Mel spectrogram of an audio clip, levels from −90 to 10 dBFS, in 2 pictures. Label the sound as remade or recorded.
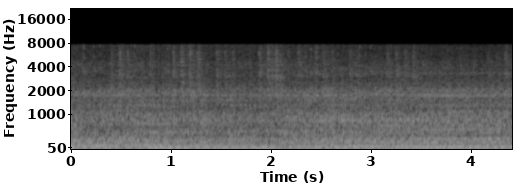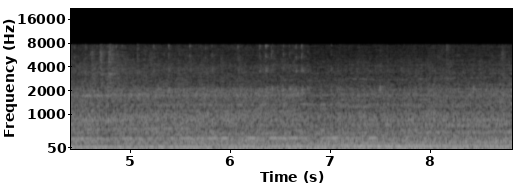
recorded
